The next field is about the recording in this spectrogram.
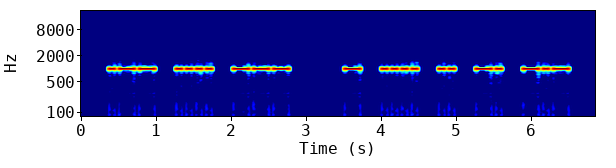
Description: Morse code, heard as a keyed tone, about 18 wpm, spaced as for 15 wpm, 1000 Hz. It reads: WHO THINK
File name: qotdfiles / 15wpm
